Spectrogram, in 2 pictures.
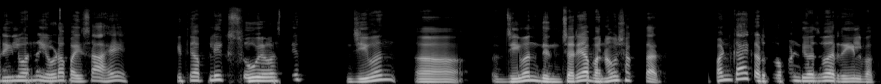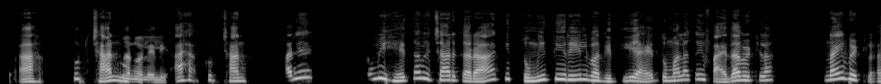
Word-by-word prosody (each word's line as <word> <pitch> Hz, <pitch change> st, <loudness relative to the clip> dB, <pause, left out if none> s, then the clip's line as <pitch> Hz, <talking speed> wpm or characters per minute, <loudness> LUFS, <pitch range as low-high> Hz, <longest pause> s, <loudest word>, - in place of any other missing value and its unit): रीलवरनं 180 Hz, +3 st, 0 dB
एवढा 165 Hz, +2 st, +1 dB
पैसा 145 Hz, +3 st, -1 dB
आहे 170 Hz, +4 st, -2 dB
की 160 Hz, +3 st, -15 dB
ते 185 Hz, -, -2 dB
आपली 180 Hz, +4 st, 0 dB
एक 215 Hz, -, -2 dB
सुव्यवस्थित 170 Hz, +6 st, +1 dB, 0.5 s
जीवन 180 Hz, -, +2 dB, 0.2 s
अ, 120 Hz, -2 st, +1 dB, 0.5 s
जीवन 160 Hz, +9 st, +4 dB
दिनचर्या 135 Hz, +7 st, +4 dB
बनवू 150 Hz, +2 st, +2 dB
शकतात. 185 Hz, -1 st, -2 dB, 0.5 s
आपण 185 Hz, +4 st, -1 dB
काय 255 Hz, +2 st, +3 dB
करतो? 145 Hz, -3 st, -1 dB
आपण 170 Hz, +4 st, -5 dB
दिवसभर 155 Hz, +1 st, +3 dB
रील 135 Hz, 0 st, +1 dB
बघतो. 120 Hz, -2 st, -8 dB
आह! 135 Hz, -1 st, +3 dB, 0.3 s
खूप 260 Hz, -, -3 dB
छान 170 Hz, +6 st, +4 dB
बनवलेली 115 Hz, -7 st, 0 dB
आहा! 185 Hz, +5 st, -1 dB
खूप 205 Hz, -3 st, -10 dB
छान. 155 Hz, +1 st, +1 dB, 0.4 s
अरे! 295 Hz, +11 st, 0 dB, 0.6 s
तुम्ही 260 Hz, +3 st, +2 dB
हे 165 Hz, 0 st, +2 dB
तर 285 Hz, -, +1 dB
विचार 200 Hz, -5 st, +2 dB
करा 140 Hz, -3 st, +3 dB
की 255 Hz, -, -2 dB
तुम्ही 160 Hz, +7 st, +3 dB
ती 240 Hz, -, +4 dB
रील 220 Hz, +1 st, +2 dB
बघितली 160 Hz, -2 st, 0 dB
आहे. 135 Hz, -1 st, +1 dB
तुम्हाला 180 Hz, +4 st, 0 dB
काही 235 Hz, +2 st, -3 dB
फायदा 120 Hz, +10 st, +2 dB
भेटला? 195 Hz, 0 st, -1 dB, 0.6 s
नाही 225 Hz, +6 st, +4 dB
भेटला. 200 Hz, -, 0 dB
170 Hz, 160 wpm, -23 LUFS, 140-195 Hz, 0.6 s, जीवन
